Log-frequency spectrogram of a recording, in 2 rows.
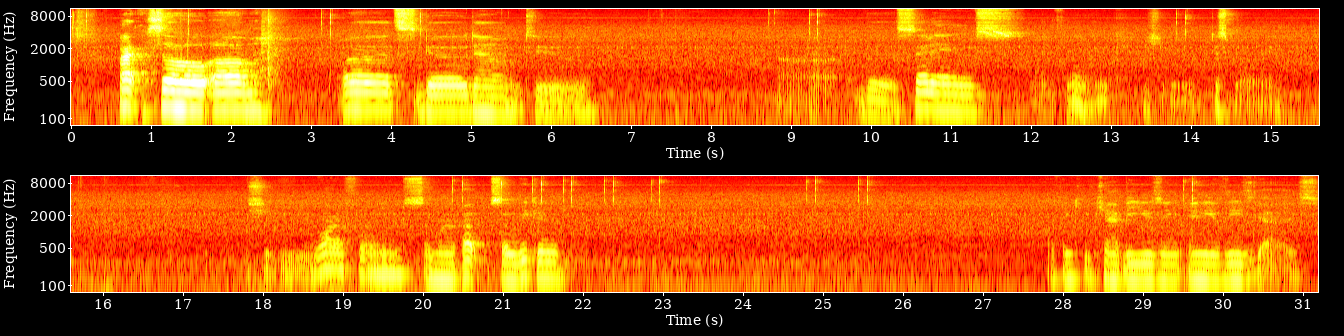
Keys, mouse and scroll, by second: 0.1 click, 1.3 click, 3.1 click, 4.2 click, 9.2 click, 13.8 click, 20.3 click, 20.8 click, 21.3 click, 21.7 click, 22.2 click, 22.8 click, 24.8 click, 25.4 click, 29.4 click.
